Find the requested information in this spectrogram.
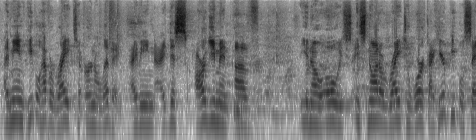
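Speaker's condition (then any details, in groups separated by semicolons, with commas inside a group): No condition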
